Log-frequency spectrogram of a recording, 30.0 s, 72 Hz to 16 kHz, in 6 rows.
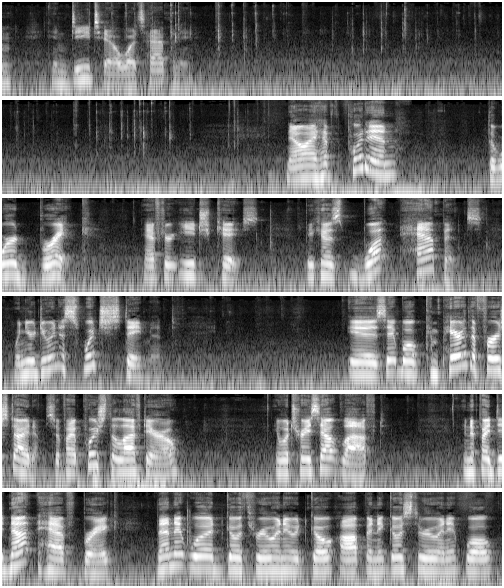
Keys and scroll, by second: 1.0-7.1 typing.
